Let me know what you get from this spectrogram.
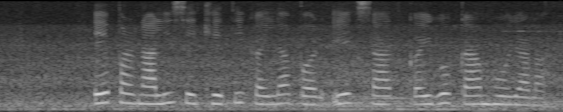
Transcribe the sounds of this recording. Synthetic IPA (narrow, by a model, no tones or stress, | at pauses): epəɾnalisekʰet̪ikəɪlapəɾeksat̪ʰkəjɡokamɦod͡ʒala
